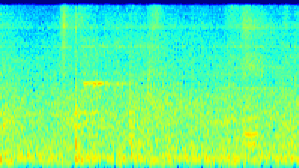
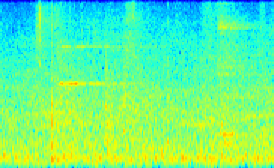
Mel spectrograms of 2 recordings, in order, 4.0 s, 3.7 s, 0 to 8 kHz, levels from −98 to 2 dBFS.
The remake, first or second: first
